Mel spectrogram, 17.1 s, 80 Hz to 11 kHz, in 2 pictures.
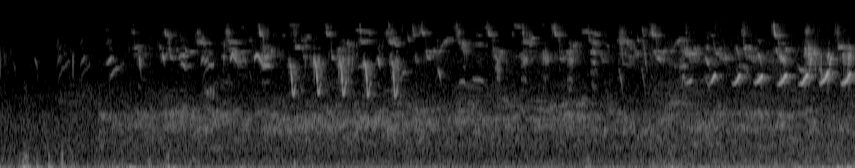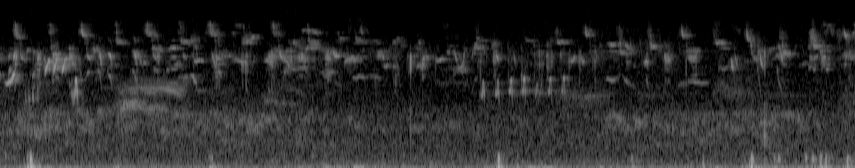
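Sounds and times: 
nightingale singing: 0.3s - 17.0s.

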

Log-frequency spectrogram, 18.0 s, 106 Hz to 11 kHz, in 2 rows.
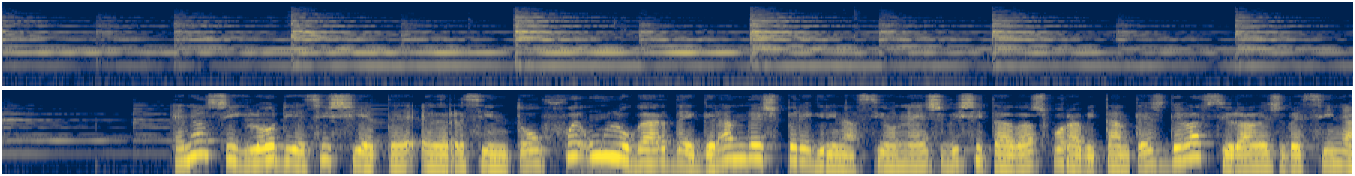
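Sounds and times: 
600-year-old church bell ringing: 0.0s - 12.0s
speech: 10.2s - 18.0s.

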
